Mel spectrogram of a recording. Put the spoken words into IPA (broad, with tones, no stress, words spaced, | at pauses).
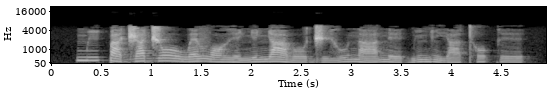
miː˦k͡pa˨ d͡ʒa˦d͡ʒoː˦˨wɛ˦ vɔ˨ ɣe˨ɲe˦ɲaː˦˨βoː˨ d͡ʒi˨ɣu˦naː˨˦ neː˨ɡ͡bĩ˦ɡĩ˨ ja˨tʰo˦ kɪ˦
